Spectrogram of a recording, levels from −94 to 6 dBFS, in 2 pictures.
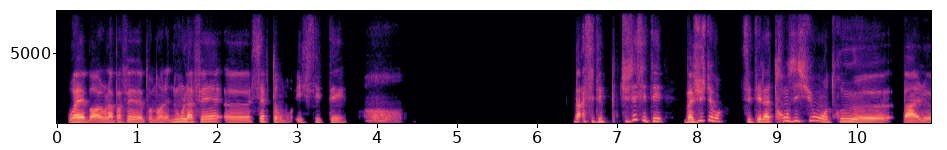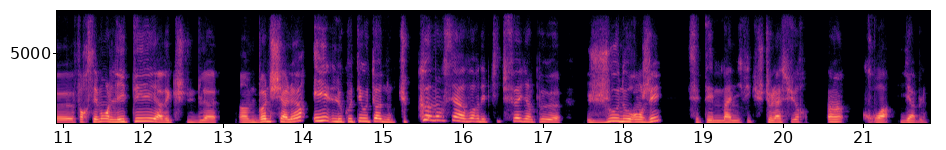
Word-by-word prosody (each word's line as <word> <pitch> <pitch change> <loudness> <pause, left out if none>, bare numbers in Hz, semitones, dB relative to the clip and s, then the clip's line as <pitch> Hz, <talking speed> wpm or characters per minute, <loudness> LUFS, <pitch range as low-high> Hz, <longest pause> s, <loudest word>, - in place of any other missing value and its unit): Ouais, 160 +2 +9
bah, 130 -3 +6
on - - -1
l'a 135 0 +4
pas 150 - -1
fait 165 -2 +2
pendant 135 0 -4
la - - -2
nous, 155 +4 -2
on - - +5
l'a 170 - +7
fait, 180 +4 +1
heu, 130 -1 0
septembre 130 - -2
et 125 - -6
c'était, 145 +5 -8 0.2
oh! - - -9 2.2
Bah, - - +4
c'était 190 0 -3
p - - -16
tu 200 - -6
sais, 315 - 0
c'était 215 -9 -2 0.2
bah, 160 - +6
justement, 235 - -1 0.2
c'était 165 +2 +1
la 175 -1 +7
transition 230 +3 -1
entre, 175 +2 -3
heu, 145 -8 +3
bah, 140 -1 +7
le 130 -1 -1
forcément, 180 +4 0
l'été 195 +5 +1
avec 140 -1 +1
che - - -11
de 130 +1 -9
la 135 -2 0 0.3
un 140 0 0
bonne 135 +8 +3
chaleur 200 +8 +3
et 245 +3 +3
le 190 -4 -1
côté 195 +5 -3
automne. 200 -3 +2
Donc 150 -3 -8
tu 180 - -9
commençais 275 -3 -1
à 235 - +4
avoir 205 -1 0
des 180 - -4
petites 190 +3 -19
feuilles 215 -3 -1
un 180 - -2
peu 165 0 -3
heu - - -9 0.3
jaune-orangé, 175 - 0 0.3
c'était 135 -2 -7
magnifique, 120 -1 -4
je - - -12
te 150 - -5
l'assure. 145 +4 -3 0.2
incroyable. 140 -8 -2
170 Hz, 175 wpm, -22 LUFS, 140-195 Hz, 2.2 s, Ouais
